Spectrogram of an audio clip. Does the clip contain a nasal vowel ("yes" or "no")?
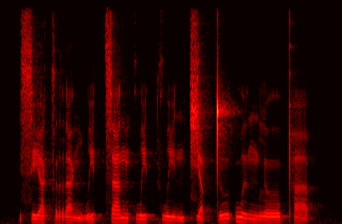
no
